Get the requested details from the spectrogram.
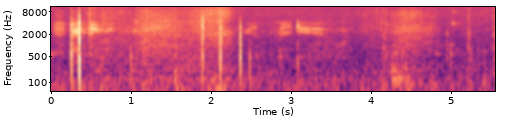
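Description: A young boy whispers softly, very close by.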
